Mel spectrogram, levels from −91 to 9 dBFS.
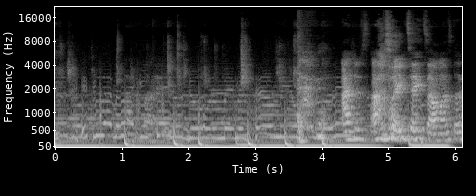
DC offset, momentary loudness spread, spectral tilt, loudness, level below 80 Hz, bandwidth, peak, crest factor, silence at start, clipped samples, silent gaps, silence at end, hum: under 0.1%; 9 LU; -6.5 dB/octave; -19 LUFS; -22 dBFS; 14.5 kHz; 0 dBFS; 16 dB; 0 s; under 0.1%; none; 0 s; none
